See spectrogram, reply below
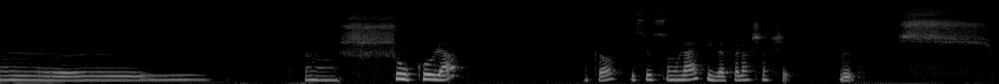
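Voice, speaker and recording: A woman teaching young children remotely, speaking clearly and spelling out letters and sounds. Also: mid-range voice, warm tone, a little hiss or hum. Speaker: primary school teacher. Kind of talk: remote lesson for young pupils. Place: classroom in front of a board.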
